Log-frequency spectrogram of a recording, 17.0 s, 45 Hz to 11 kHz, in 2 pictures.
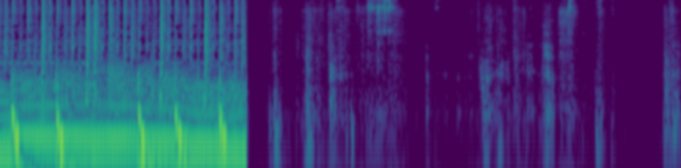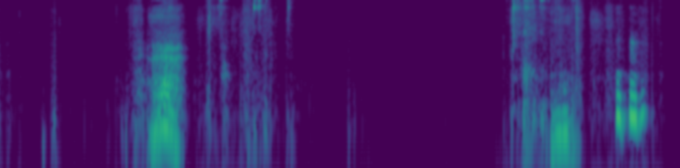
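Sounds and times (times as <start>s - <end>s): dog play growl: 10.2s - 10.9s, 15.0s - 15.8s.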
